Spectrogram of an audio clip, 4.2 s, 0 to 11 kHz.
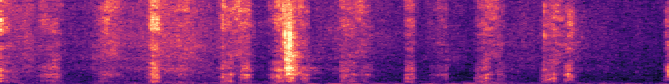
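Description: Broad 1.8 mm calligraphy nib of a fountain pen writing on paper: a quick series of short, faint strokes as the letters of a word are formed.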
